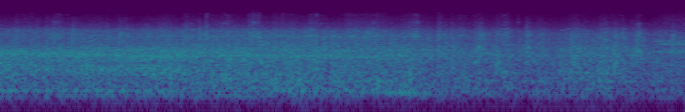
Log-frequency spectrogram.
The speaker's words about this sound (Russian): Не снижая хода, проходит тепловоз с прицепом платформой, груженной керамическими изоляторами.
